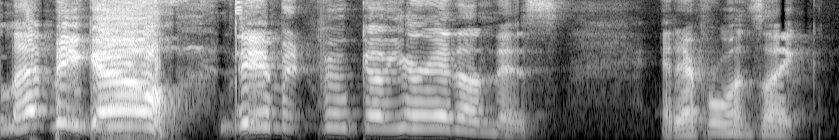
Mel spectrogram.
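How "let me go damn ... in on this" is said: high, loud mock scream; Latla screaming. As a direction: yell it as an outraged captive, hammed-up. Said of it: "As Latla is screaming".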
